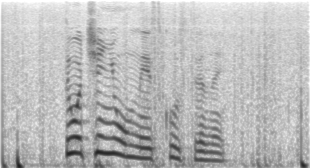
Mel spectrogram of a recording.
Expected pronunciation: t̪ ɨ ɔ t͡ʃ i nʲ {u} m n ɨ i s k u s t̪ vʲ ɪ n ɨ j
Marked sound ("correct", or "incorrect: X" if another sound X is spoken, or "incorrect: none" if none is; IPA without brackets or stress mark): correct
